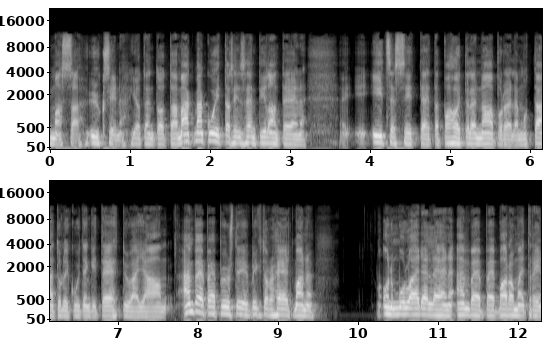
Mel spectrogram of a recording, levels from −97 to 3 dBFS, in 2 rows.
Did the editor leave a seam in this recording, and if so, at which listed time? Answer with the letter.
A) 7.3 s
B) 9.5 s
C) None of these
C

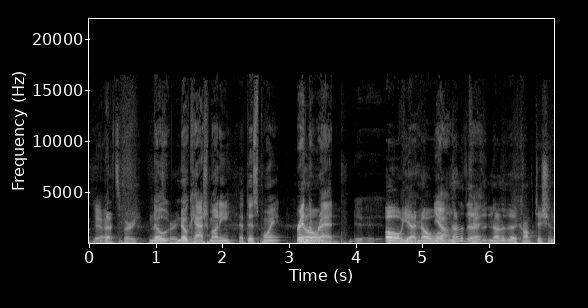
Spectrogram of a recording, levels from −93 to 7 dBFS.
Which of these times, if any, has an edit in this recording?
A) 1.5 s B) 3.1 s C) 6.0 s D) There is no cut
B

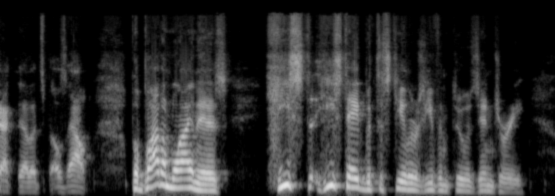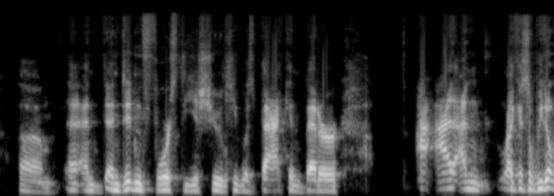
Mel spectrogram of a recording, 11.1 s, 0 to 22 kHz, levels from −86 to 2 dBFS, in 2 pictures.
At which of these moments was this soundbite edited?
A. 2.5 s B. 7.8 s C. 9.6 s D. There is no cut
B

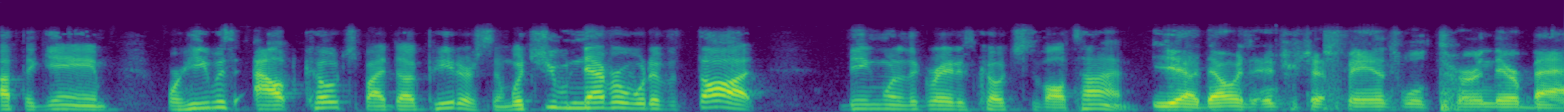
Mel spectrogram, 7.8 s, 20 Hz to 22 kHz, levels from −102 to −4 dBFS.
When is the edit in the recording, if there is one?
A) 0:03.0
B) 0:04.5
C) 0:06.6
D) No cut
C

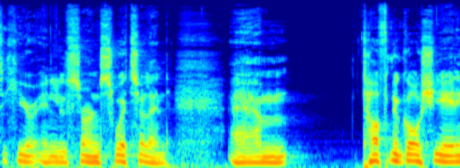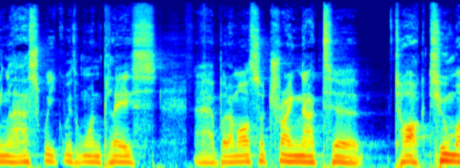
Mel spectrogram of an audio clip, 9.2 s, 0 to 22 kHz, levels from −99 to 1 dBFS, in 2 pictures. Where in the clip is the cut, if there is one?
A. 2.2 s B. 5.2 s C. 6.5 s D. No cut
C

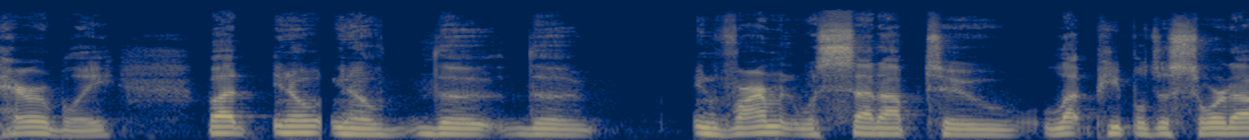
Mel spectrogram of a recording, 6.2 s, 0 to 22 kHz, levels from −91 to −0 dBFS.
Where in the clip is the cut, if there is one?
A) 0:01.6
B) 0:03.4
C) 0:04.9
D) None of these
A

